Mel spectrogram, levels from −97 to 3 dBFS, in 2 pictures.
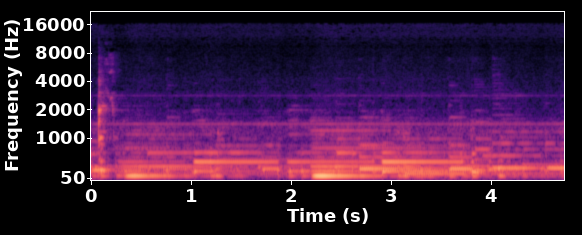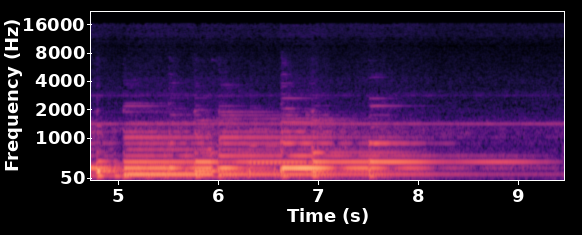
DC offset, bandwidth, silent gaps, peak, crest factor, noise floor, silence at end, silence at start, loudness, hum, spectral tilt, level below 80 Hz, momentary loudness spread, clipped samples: under 0.1%; 5.2 kHz; none; -8 dBFS; 16 dB; -45 dBFS; 0.15 s; 0 s; -24 LUFS; none; -10.5 dB/octave; -56 dBFS; 20 LU; under 0.1%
